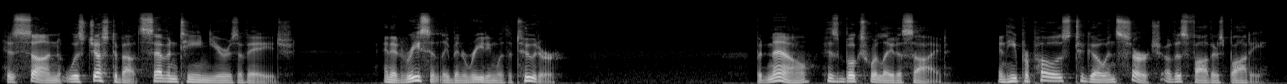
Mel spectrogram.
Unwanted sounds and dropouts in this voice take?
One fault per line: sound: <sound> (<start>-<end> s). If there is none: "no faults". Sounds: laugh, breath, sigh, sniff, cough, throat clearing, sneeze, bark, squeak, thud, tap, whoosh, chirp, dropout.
no faults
